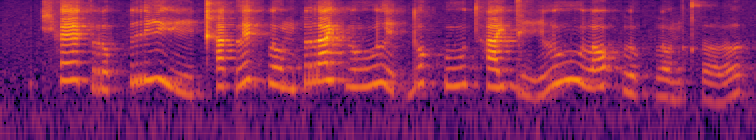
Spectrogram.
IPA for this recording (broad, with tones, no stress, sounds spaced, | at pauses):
t͡ɕʰ ɛː˥˩ k r o˨˩ k̚ p r iː˥˩ j iː˩˦ kʰ a˥˩ t̚ l e˥˩ k̚ l o˧ m p r a˥˩ j p l uː˦˥ l i˨˩ t̚ d o˥˩ k̚ ʔ uː˦˥ tʰ a˦˥ j d iː˩˦ l uː˥˩ l ɔ˦˥ ʔ p l u˨˩ k̚ p l o˩˦ n kʰ ɤː˩˦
